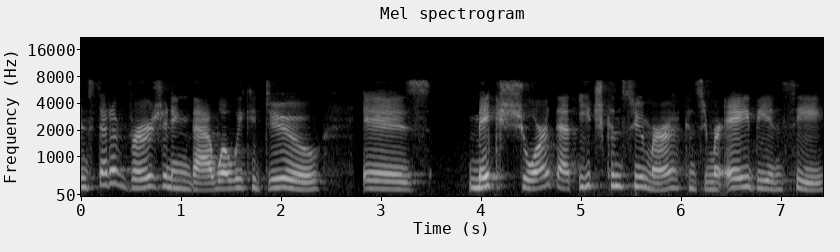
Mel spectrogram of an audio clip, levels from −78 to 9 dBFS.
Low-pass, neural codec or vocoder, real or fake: 7.2 kHz; none; real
